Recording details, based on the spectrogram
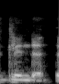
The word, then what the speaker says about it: Glinda: She says, it's Glinda, the girl is silent.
